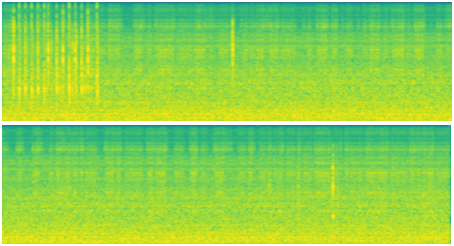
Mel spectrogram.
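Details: Steady low broadband noise like a fan or distant vehicle hum, with a burst of faint scratching clicks in the first second and a couple of isolated ticks later; no animal voice.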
